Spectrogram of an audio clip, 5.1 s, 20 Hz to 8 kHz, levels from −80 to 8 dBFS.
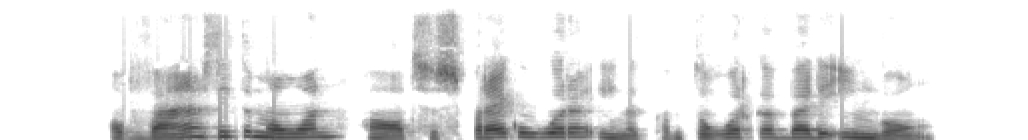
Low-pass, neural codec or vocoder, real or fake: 7.2 kHz; none; real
